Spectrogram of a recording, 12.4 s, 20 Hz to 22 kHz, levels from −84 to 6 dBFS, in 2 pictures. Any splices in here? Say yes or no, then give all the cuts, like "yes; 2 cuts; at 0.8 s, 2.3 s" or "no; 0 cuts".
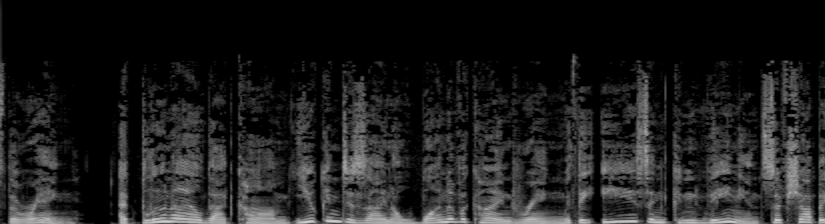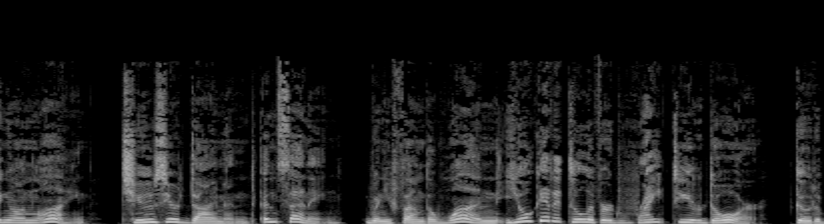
no; 0 cuts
